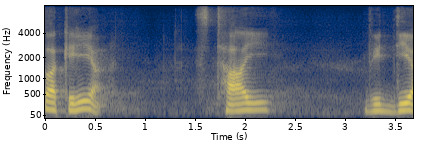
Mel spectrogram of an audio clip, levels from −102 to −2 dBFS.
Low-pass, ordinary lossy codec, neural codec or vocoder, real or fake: none; none; codec, 16 kHz, 0.8 kbps, ZipCodec; fake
